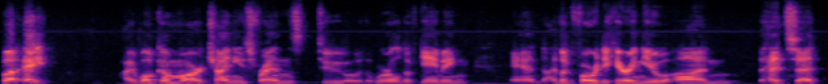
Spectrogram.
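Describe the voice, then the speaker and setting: A man with a lowish voice hosts a gaming news show, reading stories and then riffing on them with swearing and jokes. The audio sounds dull and lo-fi, like a home podcast recording. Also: a little slow, a little hiss or hum. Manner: reads headlines then jokes, swears freely. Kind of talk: casual news chat.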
